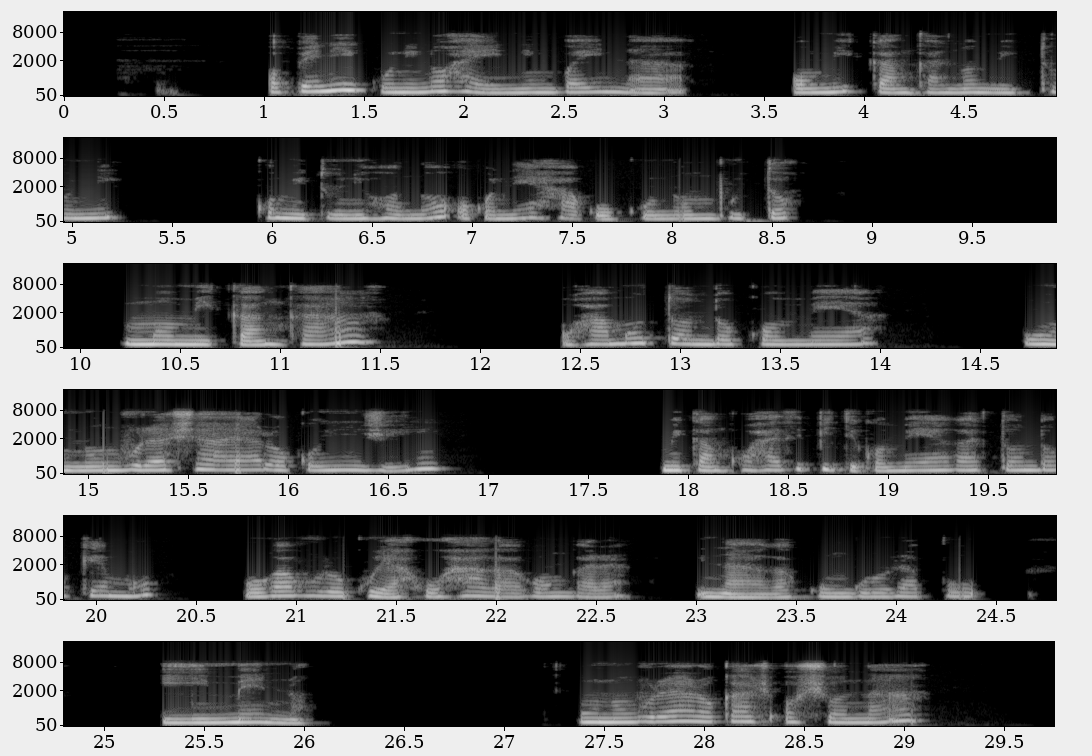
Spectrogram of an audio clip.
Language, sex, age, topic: Oshiwambo, female, 25-35, agriculture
